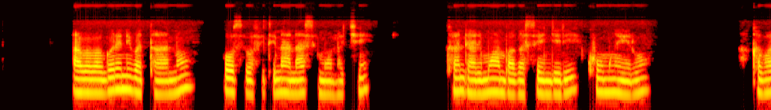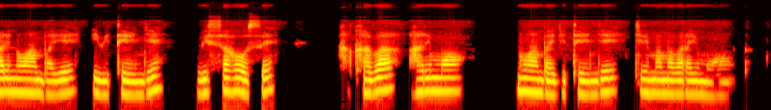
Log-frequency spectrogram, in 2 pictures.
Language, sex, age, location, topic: Kinyarwanda, female, 25-35, Nyagatare, agriculture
